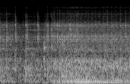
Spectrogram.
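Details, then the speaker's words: Hero Maestro Edge scooter first start after full engine rebuild and carburettor cleaning, head cover off to check oil reaching the head: steady, even idle with a smooth low pulse, no knocks or rattles; oil flowing. "तो दोस्तों finally bike हमारी start हो चुकी है।"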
